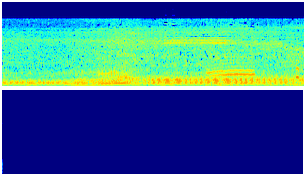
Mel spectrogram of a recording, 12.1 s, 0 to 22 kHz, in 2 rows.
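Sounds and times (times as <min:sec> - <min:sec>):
motorbike engine revving: 0:00.0 - 0:06.0
motorbike engines idling: 0:00.0 - 0:06.0.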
